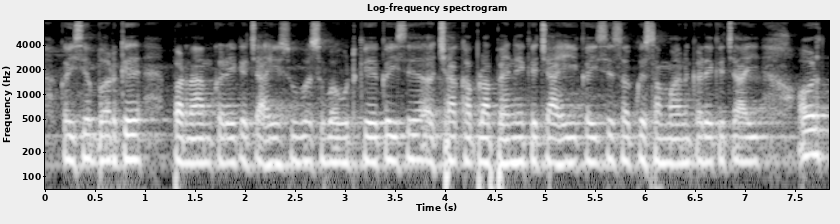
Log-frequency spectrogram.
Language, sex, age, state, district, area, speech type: Maithili, male, 18-30, Bihar, Sitamarhi, rural, spontaneous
